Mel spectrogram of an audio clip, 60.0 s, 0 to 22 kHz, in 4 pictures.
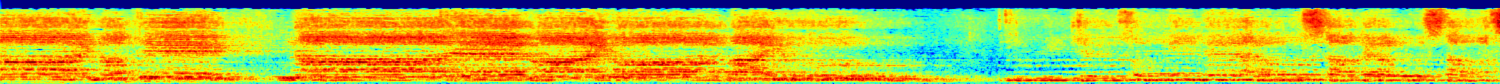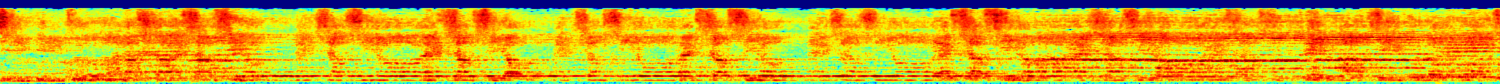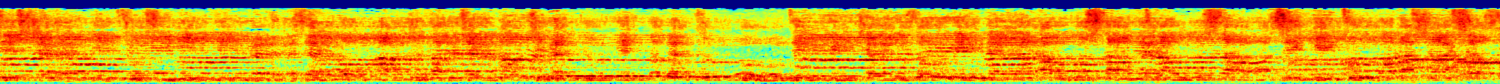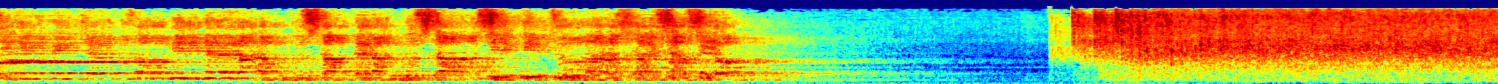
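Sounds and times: boys' choir singing: 0:00.0 - 0:54.2.

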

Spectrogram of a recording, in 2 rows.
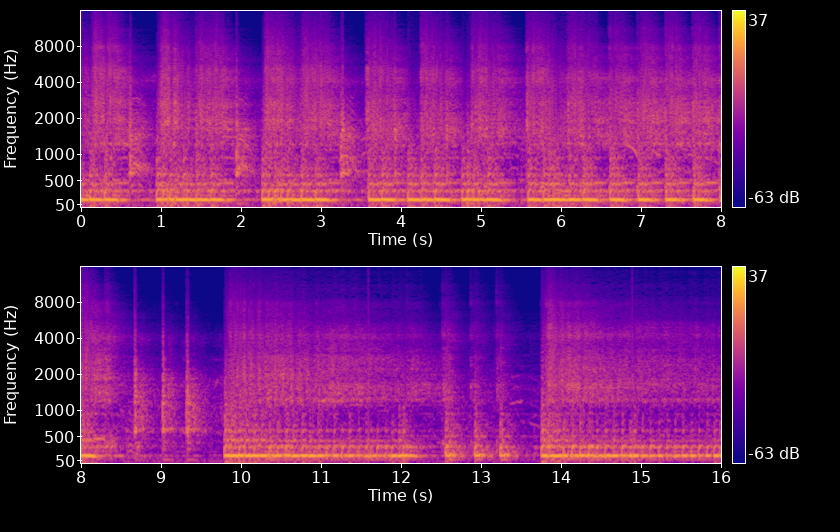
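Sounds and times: cymbals clashing: 0:00.0 - 0:08.7, 0:09.8 - 0:16.0
large drum beating: 0:00.0 - 0:16.0.

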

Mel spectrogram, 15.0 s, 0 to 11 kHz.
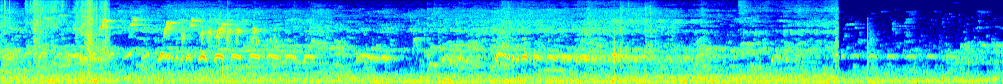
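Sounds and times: bird calling in rapid notes: 0:00.0 - 0:12.6
high bird chirps: 0:00.0 - 0:13.9.

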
